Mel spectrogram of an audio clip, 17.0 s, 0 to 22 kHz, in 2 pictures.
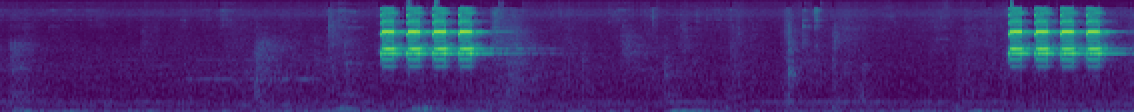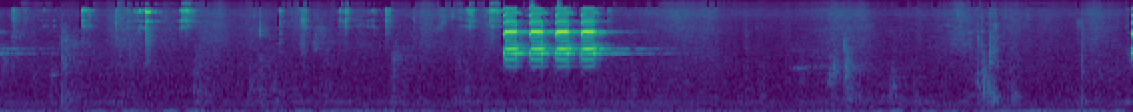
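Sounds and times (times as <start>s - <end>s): alarm beeping: 2.9s - 4.0s, 7.6s - 8.6s, 12.3s - 13.4s.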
